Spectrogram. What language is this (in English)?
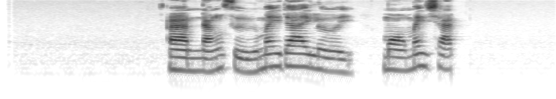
Thai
